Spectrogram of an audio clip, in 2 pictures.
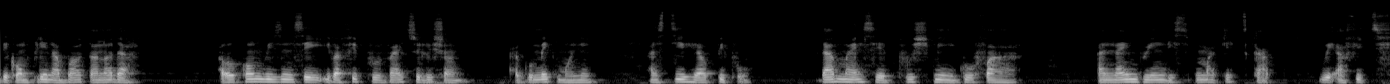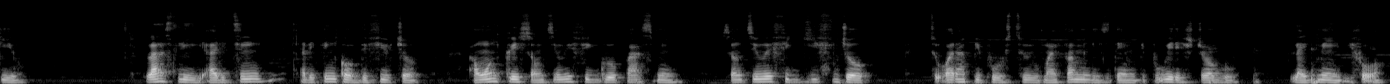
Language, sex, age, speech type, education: Nigerian Pidgin, male, 30-45, spontaneous, tertiary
